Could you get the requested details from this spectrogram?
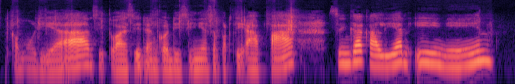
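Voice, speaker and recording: Her pitch is very deep and low for a woman, and it swings very widely. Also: moderate pace. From Java, Indonesia. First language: Javanese (speaking Indonesian). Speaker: tarot reader. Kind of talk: tarot reading livestream. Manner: casual, laughs often; halting with fillers.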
